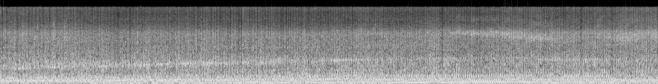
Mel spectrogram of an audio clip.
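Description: Go-kart engine running at speed, its pitch climbing steadily as the kart accelerates out of a bend onto a straight.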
